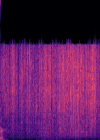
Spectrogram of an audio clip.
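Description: Tin foil crinkling steadily as it is folded up by hand around a soft, waxy lump.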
